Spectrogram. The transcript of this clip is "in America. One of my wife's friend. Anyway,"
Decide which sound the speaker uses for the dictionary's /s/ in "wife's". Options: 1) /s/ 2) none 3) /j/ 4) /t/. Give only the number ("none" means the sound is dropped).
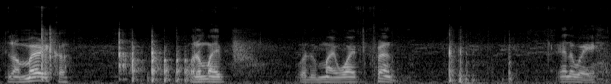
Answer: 2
